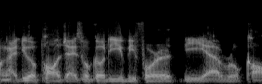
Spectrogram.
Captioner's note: speaking French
